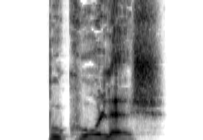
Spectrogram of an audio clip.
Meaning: bucolic
- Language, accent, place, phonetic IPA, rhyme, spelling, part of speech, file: German, Germany, Berlin, [buˈkoːlɪʃ], -oːlɪʃ, bukolisch, adjective, De-bukolisch.ogg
